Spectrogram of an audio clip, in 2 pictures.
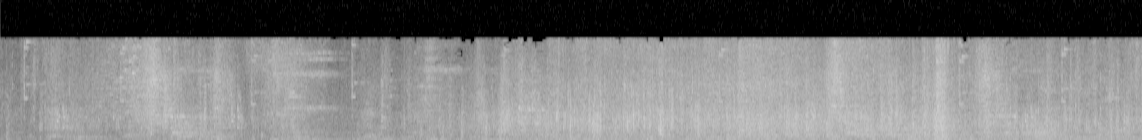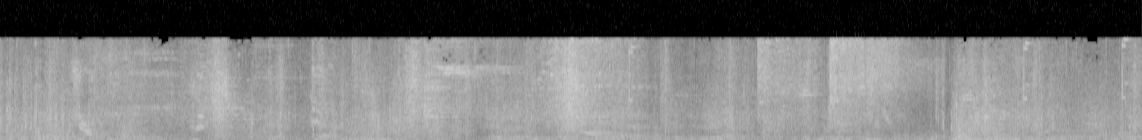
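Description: Monsters clash and thud in a busy fight.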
